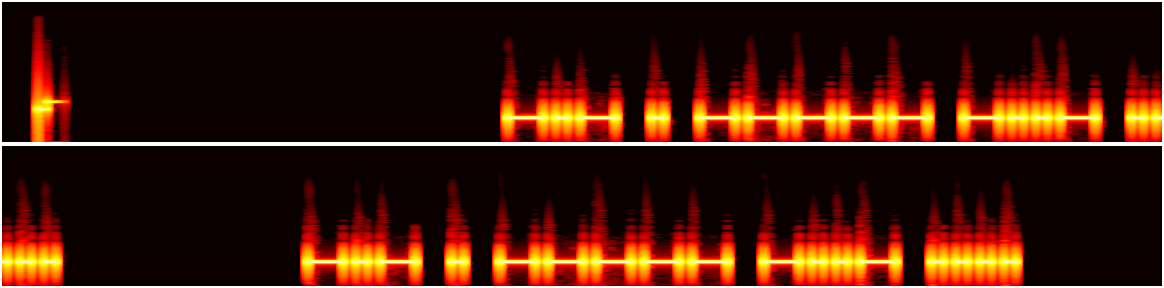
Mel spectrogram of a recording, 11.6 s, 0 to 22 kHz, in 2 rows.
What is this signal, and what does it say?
Morse code, heard as a keyed tone, about 20 wpm, 700 Hz. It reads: KE0XH KE0XH
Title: USA Call Signs - 5 Characters - Repeated 2x - 20wpm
